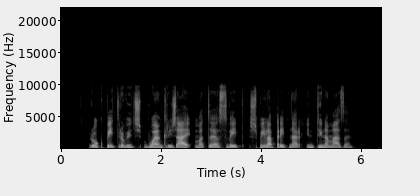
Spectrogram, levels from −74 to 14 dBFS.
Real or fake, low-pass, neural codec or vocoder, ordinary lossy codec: real; 9.9 kHz; none; none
